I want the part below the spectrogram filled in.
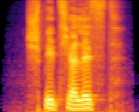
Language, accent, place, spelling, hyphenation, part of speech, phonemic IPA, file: German, Germany, Berlin, Spezialist, Spe‧zi‧a‧list, noun, /ʃpet͡si̯aˈlɪst/, De-Spezialist.ogg
- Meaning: specialist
